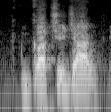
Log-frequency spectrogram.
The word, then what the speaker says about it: Gochujang: Gochujang? – Gochujang.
